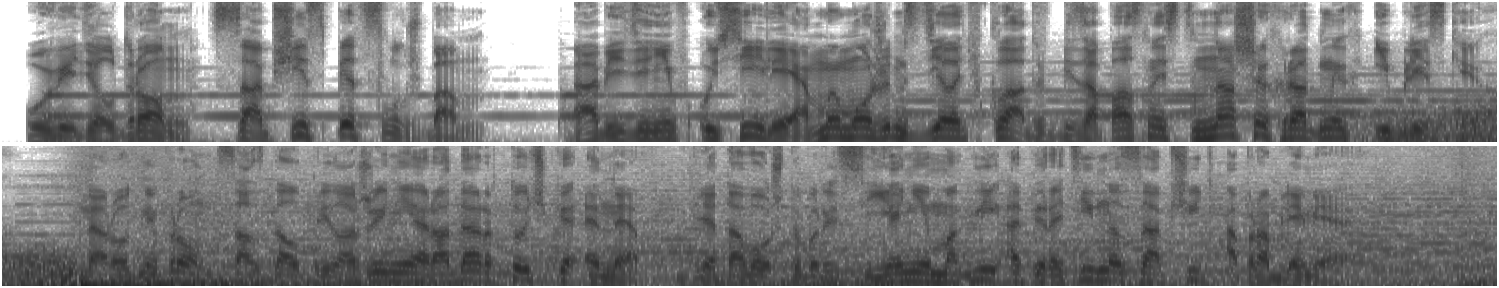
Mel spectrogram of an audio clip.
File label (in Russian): audioreklama; radar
